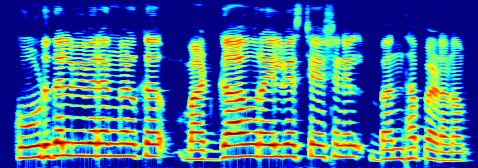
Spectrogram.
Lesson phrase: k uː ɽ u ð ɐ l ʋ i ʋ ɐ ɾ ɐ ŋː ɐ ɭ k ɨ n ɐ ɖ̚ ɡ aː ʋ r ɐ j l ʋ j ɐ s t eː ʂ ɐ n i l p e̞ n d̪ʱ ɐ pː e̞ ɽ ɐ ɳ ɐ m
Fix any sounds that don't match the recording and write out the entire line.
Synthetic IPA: k uː ɽ u ð ɐ l ʋ i ʋ ɐ ɾ ɐ ŋː ɐ ɭ k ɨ m ɐ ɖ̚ ɡ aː ʋ r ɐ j l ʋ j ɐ s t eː ʂ ɐ n i l b e̞ n d̪ʱ ɐ pː e̞ ɽ ɐ ɳ ɐ m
